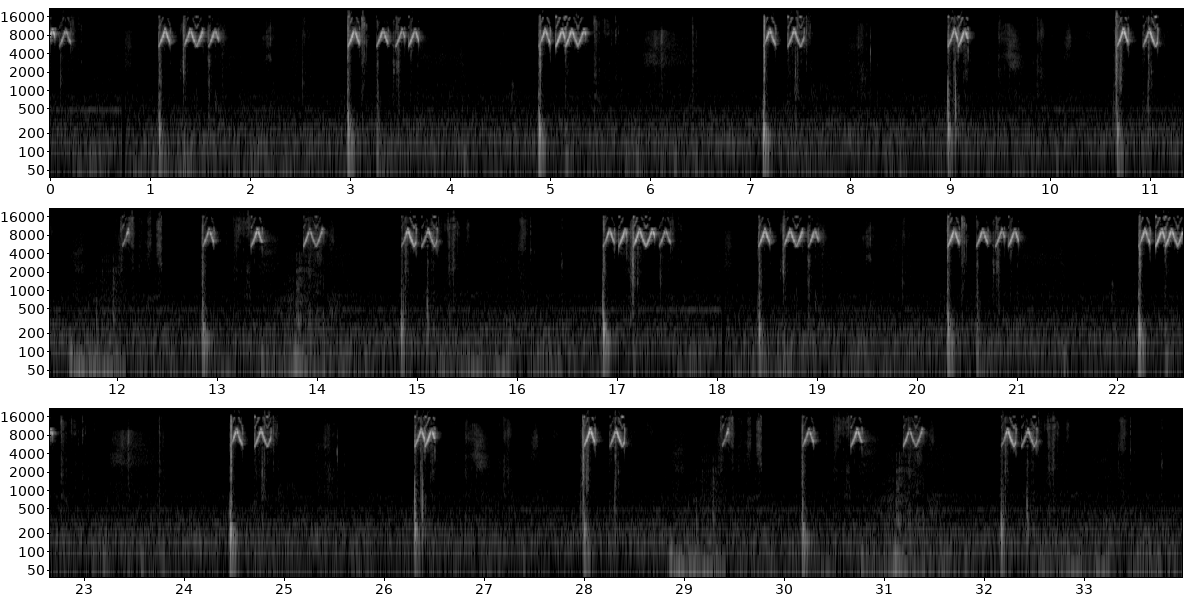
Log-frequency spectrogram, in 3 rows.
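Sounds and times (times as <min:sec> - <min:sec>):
squeaky toy squeaking: 0:00.0 - 0:00.3, 0:01.1 - 0:01.8, 0:03.0 - 0:03.7, 0:04.9 - 0:05.4, 0:07.1 - 0:07.6, 0:09.0 - 0:09.2, 0:10.6 - 0:11.1, 0:12.9 - 0:14.1, 0:14.8 - 0:15.4, 0:16.9 - 0:17.6, 0:18.4 - 0:19.0, 0:20.3 - 0:21.0, 0:22.2 - 0:22.7, 0:24.5 - 0:24.9, 0:26.3 - 0:26.5, 0:28.0 - 0:28.4, 0:30.2 - 0:31.4, 0:32.2 - 0:32.6.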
